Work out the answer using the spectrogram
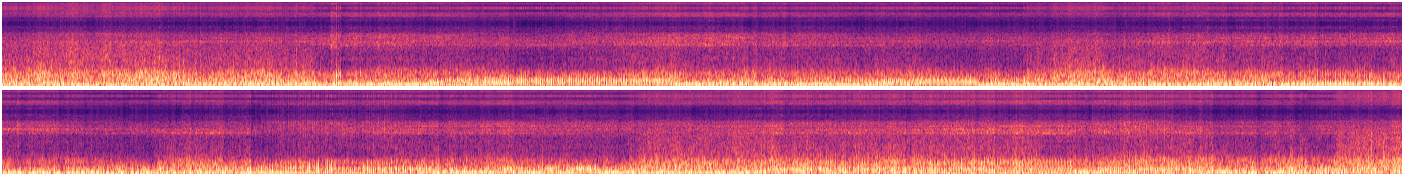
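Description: Harley-Davidson Nightster's V-twin engine running under way, its pitch stepping up and down several times as it is throttled and shifted through the bends, over a steady rush of wind and road noise.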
